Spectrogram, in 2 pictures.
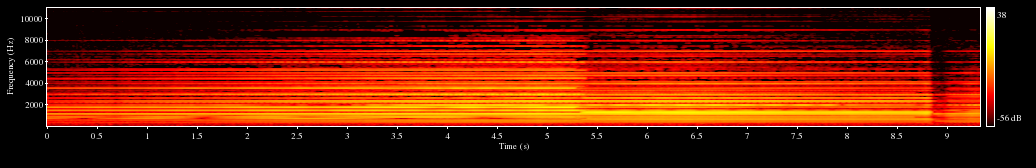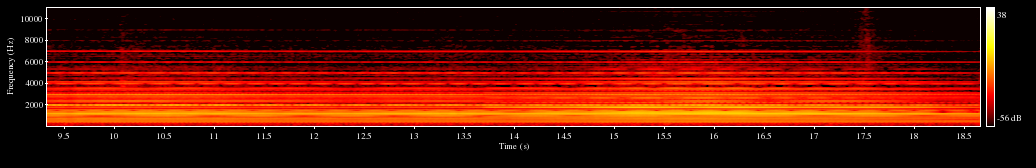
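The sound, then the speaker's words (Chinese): A sheng mouth organ sounds sustained, reedy chords of several notes at once, holding each chord steadily, shifting harmony partway through and pausing only for a brief breath before continuing. No one speaks. “乐器，尤其是管乐器当中，唯一可以吹和声的，就是笙这个乐器。所以你听笙，刚才又吹了很多音，都是有这个单音，但其实还有传统和声。”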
